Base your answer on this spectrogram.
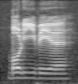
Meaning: Bolivia (a country in South America; official name: Bolivijský mnohonárodnostní stát)
- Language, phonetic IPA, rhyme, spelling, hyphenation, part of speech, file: Czech, [ˈboliːvɪjɛ], -ɪjɛ, Bolívie, Bo‧lí‧vie, proper noun, Cs-Bolívie.ogg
